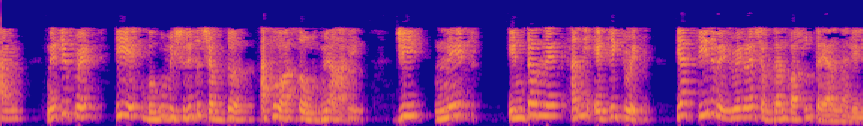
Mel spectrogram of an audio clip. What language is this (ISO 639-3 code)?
mar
